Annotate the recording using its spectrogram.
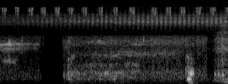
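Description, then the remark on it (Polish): A common field grasshopper chirps on a hot meadow at summer noon in a steady, dry, high-pitched buzzing stridulation with a fast pulsing texture, broken by one brief pause, with no voices. “I tutaj Konik mamy konika tak.”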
